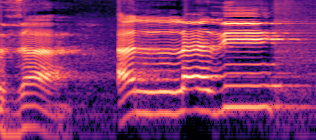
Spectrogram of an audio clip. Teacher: bukan da tapi za, lidah maju sedikit hams. Alladzina yu'minuna bil ghaibi wa yuqimunas shalah.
